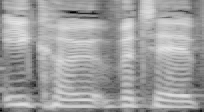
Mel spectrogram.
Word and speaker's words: Ecovative: Um, it's ecovative and so the pronunciation is quite difficult it's spelled ecovative and they say it's the same as the pronunciation of innovative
